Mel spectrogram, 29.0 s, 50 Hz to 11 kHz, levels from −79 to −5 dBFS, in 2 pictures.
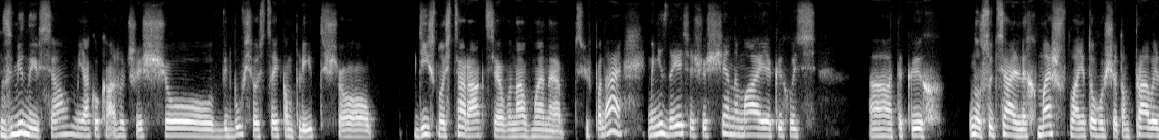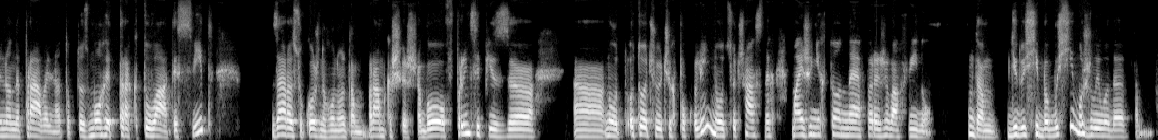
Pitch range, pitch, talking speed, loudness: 150-175 Hz, 160 Hz, 145 wpm, -13 LUFS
